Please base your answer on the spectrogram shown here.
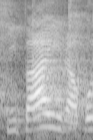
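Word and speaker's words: Debye: 쿨롬 곱하기 미터니까 D라고 쓰고 디바이라고 읽어주시면 돼요.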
